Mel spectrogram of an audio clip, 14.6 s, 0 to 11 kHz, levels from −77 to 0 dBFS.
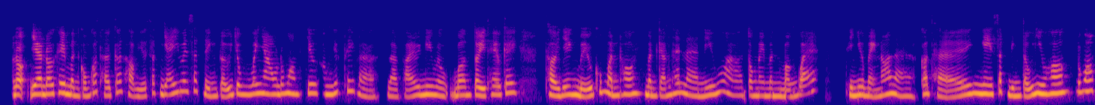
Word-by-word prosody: đôi 225 +1 +4
yeah, 245 +1 +4
đôi 250 +1 +2
khi 275 +1 +3
mình 225 -5 +3
cũng 195 +1 -4
có 290 - -4
thể 210 -9 -5
kết 305 +8 -7
hợp 210 -5 -5
giữa 185 0 -3
sách 275 +6 -11
giấy 240 +4 -2
với 320 0 -4
sách 320 0 -8
điện 200 -3 -2
tử 190 +1 -1
chung 235 -2 0
với 255 - +1
nhau, 250 -3 +1
đúng 255 +2 +2
hông? 255 -3 +2
Chứ 270 0 0
không 240 -2 +1
nhất 270 +4 0
thiết 325 -1 -5
là 185 -7 -6
là 190 -3 -5
phải 185 +5 -3
nghiêng 230 +1 +4
về 220 - 0
một 200 - -7
bên, 220 -1 -1
tùy 215 -3 +3
theo 230 -1 -3
cái 280 +3 -2 0.4
thời 215 -4 +3
gian 225 +2 +3
biểu 195 0 +3
của 295 - -4
mình 250 -8 +2
thôi, 240 +3 0
mình 220 -4 +1
cảm 200 +1 -3
thấy 270 +4 0
là 230 -7 -1
nếu, 230 +10 -1
à, 255 - -5 0.2
tuần 210 -1 -2
này 205 0 -4
mình 195 -1 -1
bận 185 +2 -3
quá 255 +9 -4 0.4
thì 215 - +1
như 220 +2 +3
bạn 195 -3 -2
nói 235 +6 +1
là 195 -6 -1
có 250 - -1
thể 180 +2 -3
nghe 255 -2 +6
sách 280 +2 -4
điện 200 -2 +2
tử 190 -1 0
nhiều 255 +2 +7
hơn, 265 +4 +4
đúng 290 +2 -3
hông? 330 +1 +2
230 Hz, 280 wpm, -24 LUFS, 200-260 Hz, 0.4 s, nhiều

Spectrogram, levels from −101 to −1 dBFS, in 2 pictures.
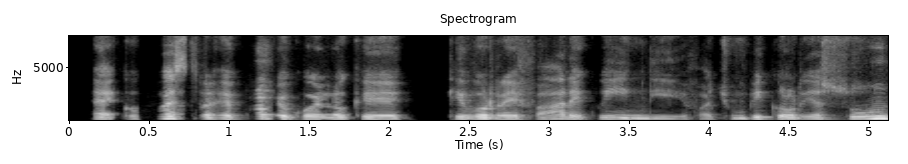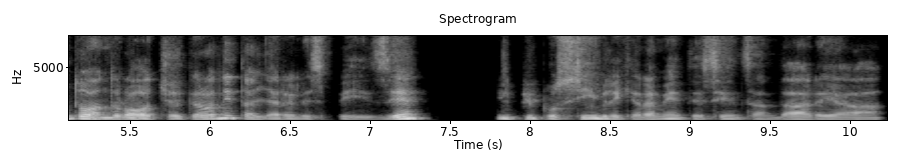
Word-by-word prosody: Ecco, - - -2
questo 190 -8 +3
è 115 -1 +1
proprio 180 +6 +2
quello 135 -2 +2
che 115 -3 +1 0.2
che 120 - -1
vorrei 115 0 +5
fare 165 +10 -2
quindi 105 -9 -4
faccio 105 - -14
un 215 - -3
piccolo 155 -7 +2
riassunto, 180 - +5
andrò 135 -4 +1
cercherò 135 - -5
di 215 +4 +1
tagliare 110 - -8
le 100 0 -13
spese, 100 - 0 0.4
il - - -6
più - - -7
possibile, 100 -5 -3
chiaramente 90 0 -8
senza 90 -1 -11
andare 85 0 -8
a 85 0 -11
115 Hz, 160 wpm, -28 LUFS, 95-155 Hz, 0.4 s, vorrei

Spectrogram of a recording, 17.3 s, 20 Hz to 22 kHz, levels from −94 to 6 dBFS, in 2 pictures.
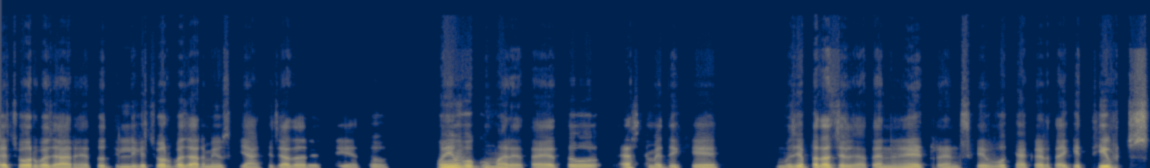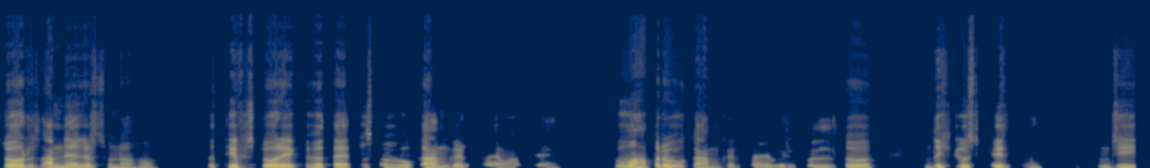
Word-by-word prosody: का 120 - +6
चोर 115 -1 +3
बाज़ार 110 -1 +2
है। 110 - -6
तो 130 - -4
दिल्ली 130 +1 -6
के 145 - -1
चोर 135 -1 +1
बाजार 130 -1 +2
में 135 0 -4
उसकी 130 - -11
आँखें 115 0 -7
ज़्यादा 115 -1 0
रहती 110 +5 -11
है 150 - -8
तो 170 - -8 0.4
वहीं 180 +2 +9
वो 165 -3 +6
घुमा 115 -5 -3
रहता 105 +1 -4
है। 125 +2 +1
तो 160 +2 -1 0.2
ऐसे 150 +4 -2
में 160 - -2
देखिए 165 +2 -3 0.5
मुझे 160 +2 +2
पता 140 -3 +5
चल 130 -3 -2
जाता 105 +2 -5
है 115 - -2
नए-नए 120 +1 0
ट्रेंड्स 110 -2 -9
के, 130 - -6
वो 135 +4 -3
क्या 145 -1 -4
करता 130 0 -3
है - - +1
कि 175 +3 -3
थ्रिफ्ट 170 -1 +3
स्टोर 145 -1 +5
आपने 140 +1 +3
अगर 140 0 +1
सुना 125 -2 -9
हो, 125 +2 -11 0.4
तो 160 - -9
थ्रिफ्ट 165 -1 +2
स्टोर 150 -3 +6
एक 145 -1 +5
होता 130 +1 +3
है 130 - +5
तो - - -28
उसमें 170 +1 -9
वो 160 0 -2
काम 125 0 +3
करता 110 -3 -6
है 105 - -8
वहाँ 100 -1 -12
पे, 105 0 -16
तो 175 +9 -13
वहाँ 170 -4 +6
पर 155 -2 +5
वो 130 -3 +3
काम 110 -1 -4
करता 105 0 -12
है, 105 - -7
बिल्कुल। 105 +1 -9
तो 135 0 +2 0.4
देखिए 140 0 0
उसके 140 +1 +1 0.8
जी, 130 +1 -2
130 Hz, 245 wpm, -26 LUFS, 115-150 Hz, 0.8 s, वहीं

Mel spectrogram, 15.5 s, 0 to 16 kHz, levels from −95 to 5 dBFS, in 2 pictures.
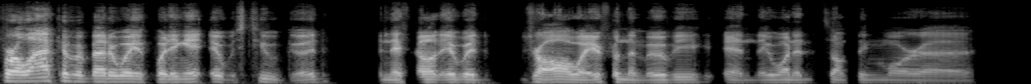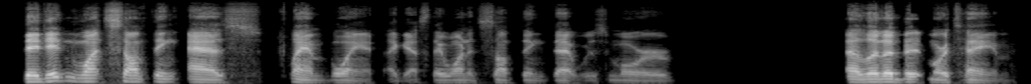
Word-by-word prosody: for 150 - +6
a 140 - +7
lack 155 +3 +6
of 155 -3 +1
a 135 - -1
better 130 0 +4
way 130 -1 +4
of 120 - -6
putting 115 0 +1
it, - - +3
it 130 - 0
was 95 - -13
too 125 -4 -12
good, 95 - -9 0.4
and 105 - -13
they 105 - +3
felt 115 -1 +2
it 110 - +2
would 110 -2 -2 0.3
draw 115 +1 +2
away 110 0 +3
from 110 +1 -8
the 105 - -7
movie, 105 +2 -7 0.2
and 105 -4 -8
they 100 +1 -11
wanted 105 0 -8
something 105 0 -15
more, 100 -2 -15
uh 85 -2 -14 0.6
they 130 - +9
didn't 155 +3 +3
want 135 0 +1
something 130 -2 -3
as 110 -3 +1
flamboyant, 95 -1 -5
I - - -11
guess. - - -14
They - - -12
wanted 95 0 -13
something 95 -3 -16
that - - -5
was - - -27
more 85 -3 -17 1.3
a 115 -1 +2
little 120 +2 +6
bit 115 - -2
more - - -4
tame. - - -6
110 Hz, 190 wpm, -23 LUFS, 95-120 Hz, 1.3 s, they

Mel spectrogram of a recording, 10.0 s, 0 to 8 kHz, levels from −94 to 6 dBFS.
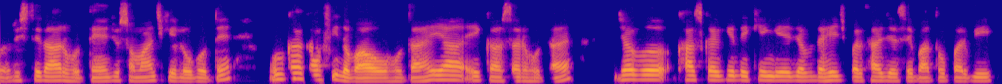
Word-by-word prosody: रिश्तेदार 145 0 +1
होते 115 +2 -5
हैं, 125 +1 -1
जो 140 - -5
समाज 130 +4 -2
के 135 -2 -1
लोग 120 -1 -1
होते 120 +6 -2
हैं, 190 +4 -1 0.4
उनका 205 +3 +2
काफ़ी 170 0 -1
दबाव 120 -3 +6 0.2
होता 120 +1 -1
है 165 +4 +1
या 165 -1 +4 0.2
एक 145 - -8
असर 130 0 -1
होता - - -2
है। - - 0 0.5
जब 170 0 +3 0.3
खास 160 0 +1
करके 155 0 +1
देखेंगे 150 -1 0
जब 140 0 -1
दहेज 145 +2 0
प्रथा 135 +1 0
जैसे 130 -1 -2
बातों 120 +2 -3
पर 125 -1 0
भी 130 0 -3
140 Hz, 180 wpm, -23 LUFS, 130-155 Hz, 0.5 s, दबाव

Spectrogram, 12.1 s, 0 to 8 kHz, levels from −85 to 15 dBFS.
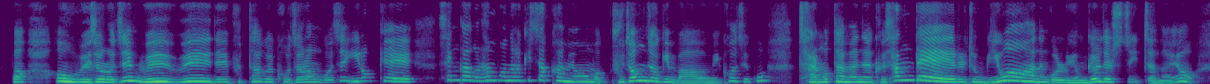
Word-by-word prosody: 막 250 0 -3 0.3
'어 300 - +5
왜 235 -4 +5
저러지? 255 +7 +2
왜 275 -3 +7
왜 280 +2 +4
내 235 0 -6
부탁을 255 -1 -7
거절한 235 +1 -8
거지?' 215 +11 -9
이렇게 290 -2 -3 0.2
생각을 400 -4 -6
한번 385 -1 -6
하기 365 0 -9
시작하면 305 - -2
막 215 -2 -8
부정적인 290 -4 0
마음이 195 +1 -7
커지고 315 - -9 0.3
잘못하면은 240 -1 0
그 215 -1 -8
상대를 335 - +3
좀 225 -2 -4
미워하는 290 - +2
걸로 205 -3 -2
연결될 255 +9 +2
수도 260 0 -12
있잖아요. 195 +7 -5
260 Hz, 330 characters per minute, -24 LUFS, 235-330 Hz, 0.3 s, 왜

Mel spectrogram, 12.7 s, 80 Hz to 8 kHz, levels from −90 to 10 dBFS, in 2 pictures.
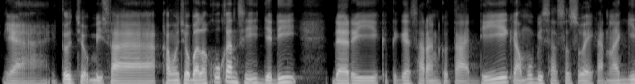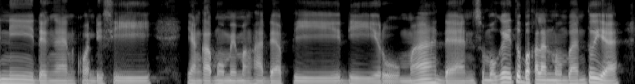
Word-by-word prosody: Ya, 100 -1 -3
itu 130 - +2
cu 130 - -1
bisa, 105 -1 +1 0.4
kamu 110 -1 +2
coba 115 -1 +6
lakukan 165 0 +3
sih. 140 0 0
Jadi, 145 +6 +2 0.3
dari 105 -1 +2
ketiga 115 +2 -4
saranku 110 0 -3
tadi, 115 +11 +1
kamu 135 +6 -1
bisa 115 -3 -2
sesuaikan 110 -1 -3
lagi 120 +5 0
nih. 130 -3 0
Dengan 105 0 -3
kondisi 105 -1 -4 0.4
yang 105 - -1
kamu 105 0 0
memang 100 -1 -3
hadapi 100 0 -3
di 100 -2 -4
rumah, 100 +8 0
dan 100 -1 -3
semoga 115 +8 +1
itu 175 0 +3
bakalan 120 -4 +4
membantu 110 +6 +2
ya. 110 -2 +3
110 Hz, 150 wpm, -22 LUFS, 100-120 Hz, 0.4 s, coba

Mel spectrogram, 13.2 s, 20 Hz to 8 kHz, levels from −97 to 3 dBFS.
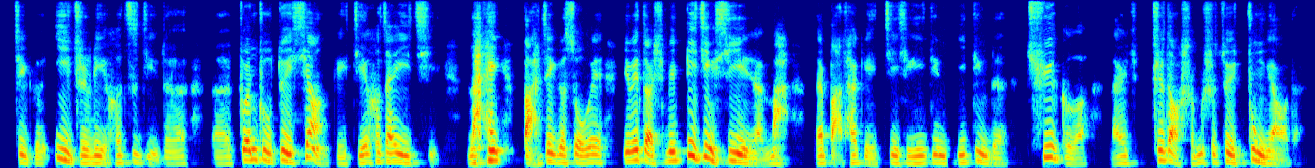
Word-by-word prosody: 这 - - -2
个 110 -1 -11
意 180 -6 +3
志 120 -2 -3
力 115 -2 -1
和 125 0 -7
自 135 +3 -9
己 95 -6 -11
的， 110 +2 -12 0.2
呃， 105 +1 -11
专 170 +9 +4
注 170 -4 +1
对 155 0 +5
象 145 - 0
给 105 -1 -11
结 125 +6 -3
合 150 +2 -5
在 145 -1 +2
一 130 -4 +3
起， 125 +1 -14 0.2
来 - - +2 0.4
把 - - +3
这 150 - +2
个 130 - 0
所 120 -1 -1
谓 130 0 -2 0.2
因 155 - +2
为 170 - +7
短 170 - +5
视 120 - -13
频 155 +1 +3
毕 240 +8 +6
竟 195 -2 +4
吸 160 0 0
引 130 -5 +6
人 100 - -6
嘛， - - -4 0.3
来 120 - 0
把 120 - -3
它 130 - -3
给 110 -6 -9
进 120 +3 -4
行 115 -1 -7
一 120 +1 -1
定 125 0 -2
一 130 - -1
定 130 - -2
的 100 -2 -11 0.2
区 215 0 0
隔， 100 - -7 0.2
来 120 - -7 0.2
知 170 - +1
道 165 - +3
什 - - -11
么 140 - -3
是 135 - -7
最 125 - +1
重 130 +3 +2
要 110 - -3
的。 - - -25
125 Hz, 275 characters per minute, -23 LUFS, 115-155 Hz, 0.4 s, 为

